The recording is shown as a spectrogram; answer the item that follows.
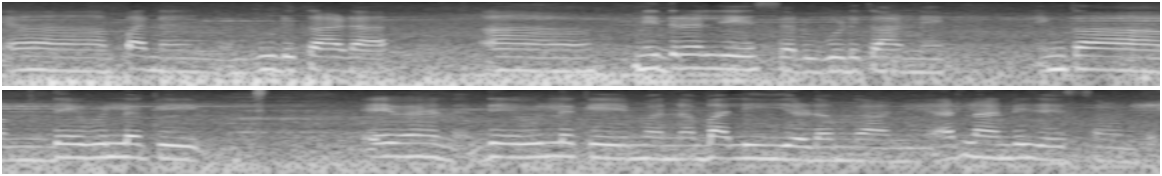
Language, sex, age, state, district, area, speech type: Telugu, female, 18-30, Telangana, Mahbubnagar, rural, spontaneous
